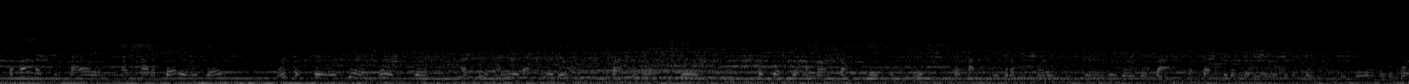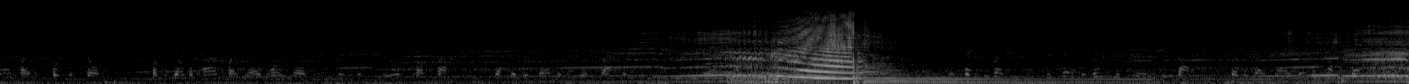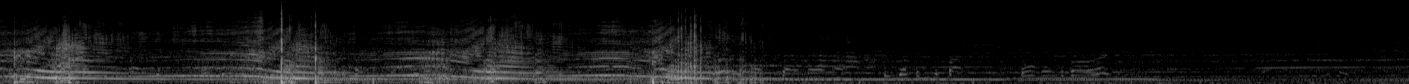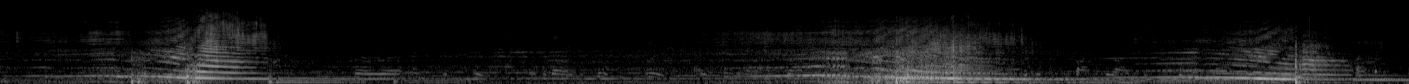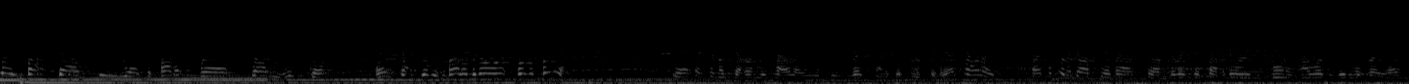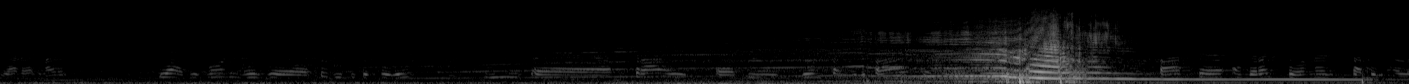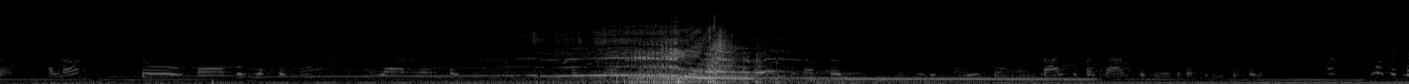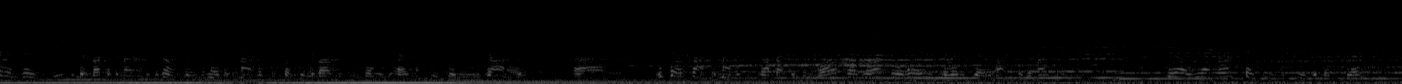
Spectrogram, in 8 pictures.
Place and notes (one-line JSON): {"title": "Silverstone Circuit, Towcester, UK - british motorcycle grand prix ... 2021", "date": "2021-08-27 10:55:00", "description": "moto two free practice one ... maggotts ... dpa 4060s to MixPre3 ...", "latitude": "52.07", "longitude": "-1.01", "altitude": "158", "timezone": "Europe/London"}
